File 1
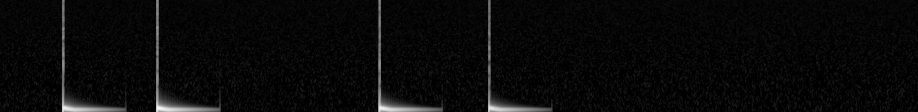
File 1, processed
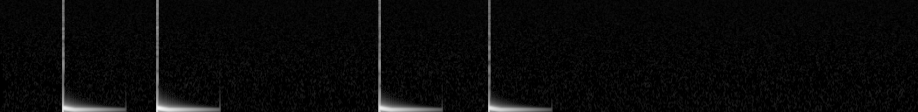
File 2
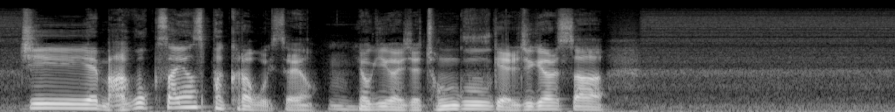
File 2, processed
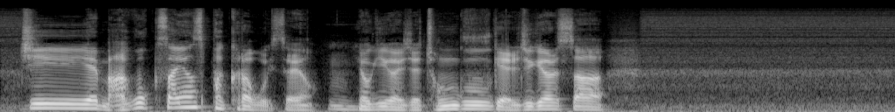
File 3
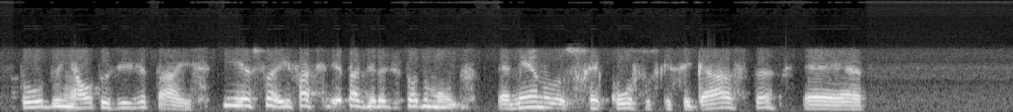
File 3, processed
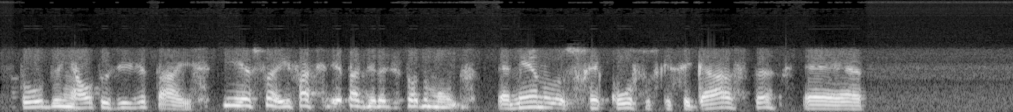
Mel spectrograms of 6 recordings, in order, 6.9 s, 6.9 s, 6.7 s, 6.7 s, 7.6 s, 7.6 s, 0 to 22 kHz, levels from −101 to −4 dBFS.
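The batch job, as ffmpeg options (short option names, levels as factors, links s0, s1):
-af "adynamicequalizer=threshold=0.0126:dfrequency=950:dqfactor=3.9:tfrequency=950:tqfactor=3.9:attack=5:release=100:ratio=0.375:range=2:mode=cutabove:tftype=bell"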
